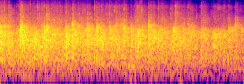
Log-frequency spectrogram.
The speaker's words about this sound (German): Komm mal, wollen wir Jesus dafür mal einen Applaus geben?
